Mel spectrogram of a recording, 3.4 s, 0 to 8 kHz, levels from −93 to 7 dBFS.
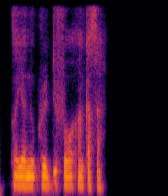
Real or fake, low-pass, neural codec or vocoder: fake; 7.2 kHz; codec, 24 kHz, 0.5 kbps, DualCodec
